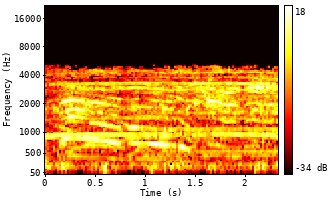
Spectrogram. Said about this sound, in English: The home crowd, not happy. They are. That's a good word. Passionate.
